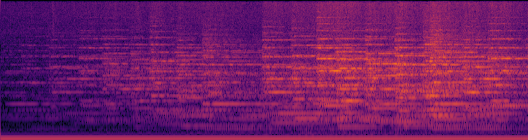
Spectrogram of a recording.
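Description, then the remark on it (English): Church bells rung by bell ringers in Essex ring out in a steady overlapping peal, several bells sounding in sequence with rich lingering tones, moderately loud and continuous throughout, with no voices. “And a few weeks ago, the Essex Association of Chained Ringers organised a course which allowed bell ringers to prepare for this week's special event.”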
